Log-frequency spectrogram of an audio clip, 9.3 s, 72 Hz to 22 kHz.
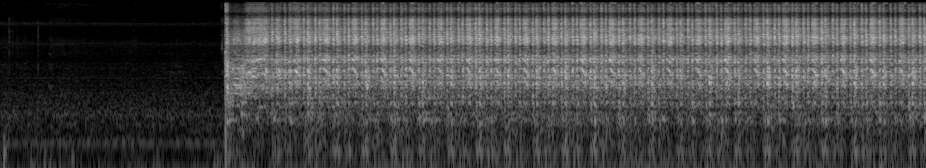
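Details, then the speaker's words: Falcon four-stroke paramotor trike on a new NOCO lithium LiFePO4 battery, started with a little throttle: strong, steady starter cranking about three and a half turns a second holding speed; normal cranking, battery has plenty of juice. "sorry for how loud it is but I guess that uh that thing has plenty of juice"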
